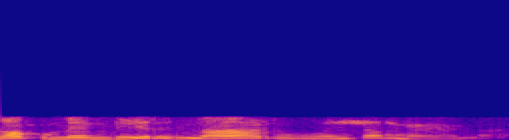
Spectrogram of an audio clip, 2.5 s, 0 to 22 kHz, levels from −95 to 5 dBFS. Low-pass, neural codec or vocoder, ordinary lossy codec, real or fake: 3.6 kHz; none; AAC, 32 kbps; real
